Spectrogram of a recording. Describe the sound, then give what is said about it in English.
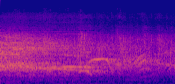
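An audience claps and shouts together, a dense, continuous wash of applause mixed with raised voices that holds steady throughout and eases off slightly toward the end. “Come on, clap your hands and shout, say yes.”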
